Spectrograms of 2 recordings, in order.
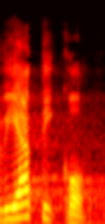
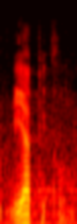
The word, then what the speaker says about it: viático: reserva eucarística fue el viático el viático viático V y latina a de Arturo t de Tito I de inteligente C de casa y o de Orlando betico acento en la a viático Sí verdad acento en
